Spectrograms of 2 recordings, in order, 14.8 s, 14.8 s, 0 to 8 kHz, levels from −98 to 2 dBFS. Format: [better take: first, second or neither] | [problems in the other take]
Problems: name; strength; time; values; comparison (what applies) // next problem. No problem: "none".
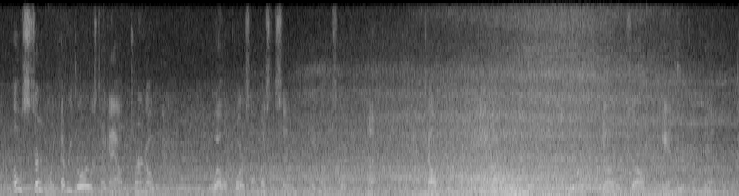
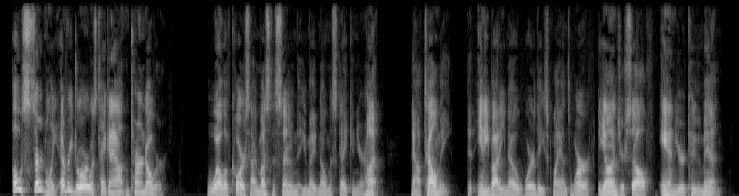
second | background sound (Train); 4 dB above the speech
